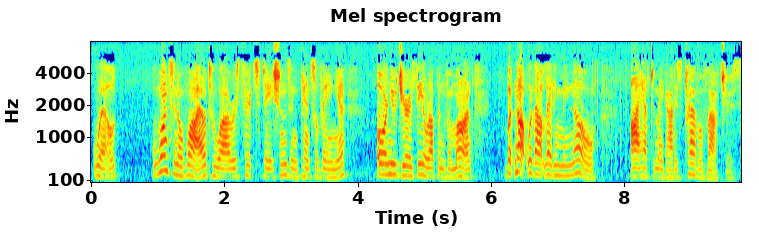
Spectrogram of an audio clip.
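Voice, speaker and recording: An actress playing an earnest, worried young secretary in a classic radio drama, speaking politely and hesitantly. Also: female voice, lowish voice, moderate pace, a bit bright, husky, low-quality recording.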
